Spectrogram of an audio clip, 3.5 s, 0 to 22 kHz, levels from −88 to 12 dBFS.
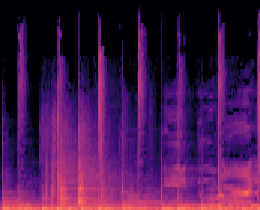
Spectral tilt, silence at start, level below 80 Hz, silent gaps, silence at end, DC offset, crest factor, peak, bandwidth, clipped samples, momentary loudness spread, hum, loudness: -6 dB/octave; 0 s; -26 dBFS; none; 0 s; 0.8%; 14 dB; -4 dBFS; over 20 kHz; under 0.1%; 3 LU; none; -20 LUFS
